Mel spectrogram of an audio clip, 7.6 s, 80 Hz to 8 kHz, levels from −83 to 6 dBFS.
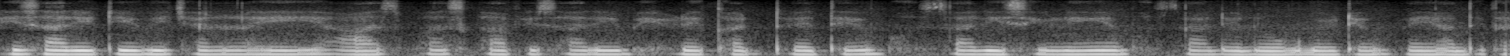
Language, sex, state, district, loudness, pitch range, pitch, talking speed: Hindi, female, Himachal Pradesh, Shimla, -15 LUFS, 190-200 Hz, 195 Hz, 190 wpm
